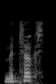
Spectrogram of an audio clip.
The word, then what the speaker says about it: Mahtook: M-A-H-T-O-O-K. – I'm told it's Mikey, so Mikey Matuk. – Mikey Matuk, and then Matuk is the last name. Matuk? – I believe so. – We're saying Matuk.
